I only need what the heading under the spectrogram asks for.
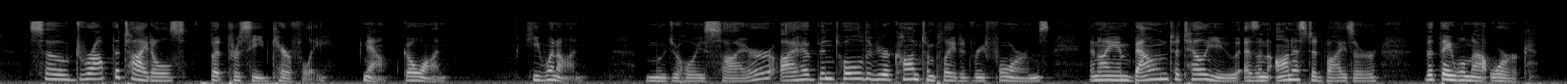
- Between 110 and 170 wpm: Yes, average, 160 wpm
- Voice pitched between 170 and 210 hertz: Yes, medium, 185 Hz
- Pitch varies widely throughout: Yes, wide, 5.8 semitones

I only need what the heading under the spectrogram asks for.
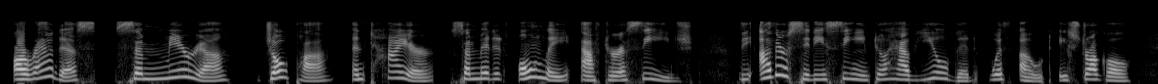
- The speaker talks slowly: Yes, slow, 110 wpm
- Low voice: No, high, 230 Hz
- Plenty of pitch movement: Yes, wide, 5.7 semitones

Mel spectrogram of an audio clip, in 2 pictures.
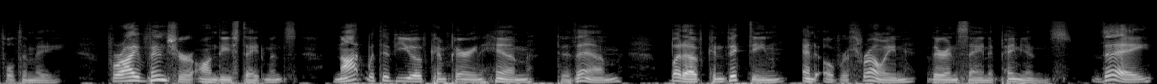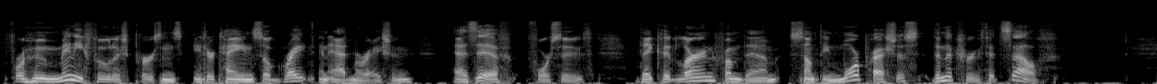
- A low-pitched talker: Yes, low, 115 Hz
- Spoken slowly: No, average, 145 wpm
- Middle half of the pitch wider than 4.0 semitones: Yes, average, 4.6 semitones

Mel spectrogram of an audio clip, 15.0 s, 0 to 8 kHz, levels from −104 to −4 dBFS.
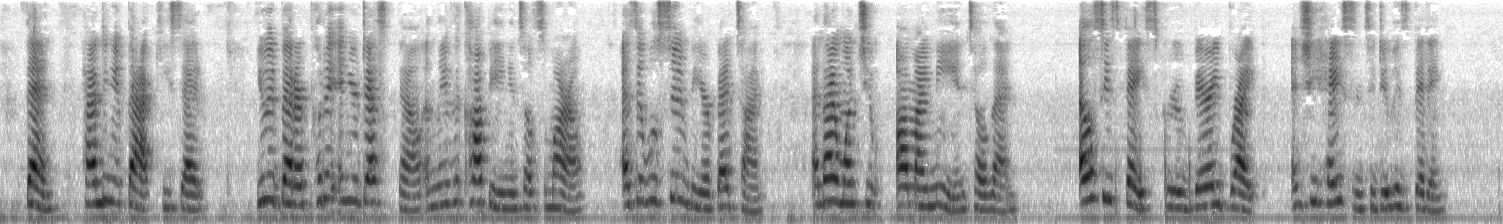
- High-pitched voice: Yes, high, 245 Hz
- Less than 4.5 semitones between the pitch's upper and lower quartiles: No, wide, 5.5 semitones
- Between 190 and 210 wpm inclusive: Yes, average, 200 wpm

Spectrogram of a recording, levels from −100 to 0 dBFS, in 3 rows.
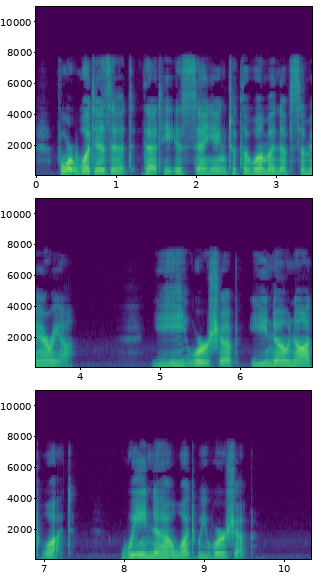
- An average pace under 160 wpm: Yes, average, 140 wpm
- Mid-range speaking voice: Yes, medium, 155 Hz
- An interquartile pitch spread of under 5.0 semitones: Yes, average, 2.7 semitones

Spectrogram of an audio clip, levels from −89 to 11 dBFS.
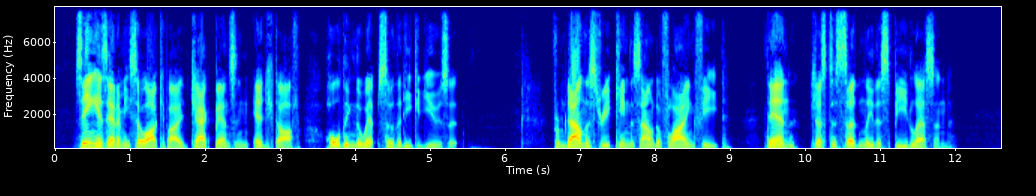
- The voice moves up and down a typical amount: Yes, average, 3.7 semitones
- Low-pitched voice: Yes, low, 125 Hz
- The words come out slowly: No, average, 165 wpm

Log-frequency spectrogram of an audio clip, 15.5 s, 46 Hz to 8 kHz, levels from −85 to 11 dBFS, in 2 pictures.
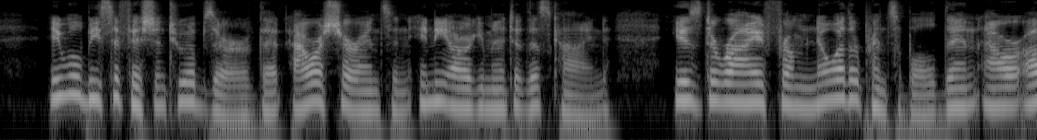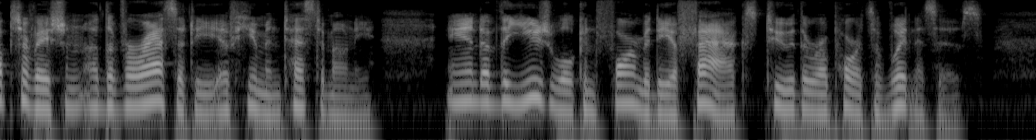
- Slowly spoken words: No, average, 160 wpm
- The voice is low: No, medium, 155 Hz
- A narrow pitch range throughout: No, average, 5.2 semitones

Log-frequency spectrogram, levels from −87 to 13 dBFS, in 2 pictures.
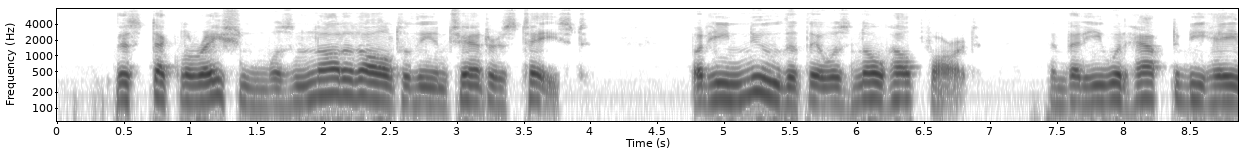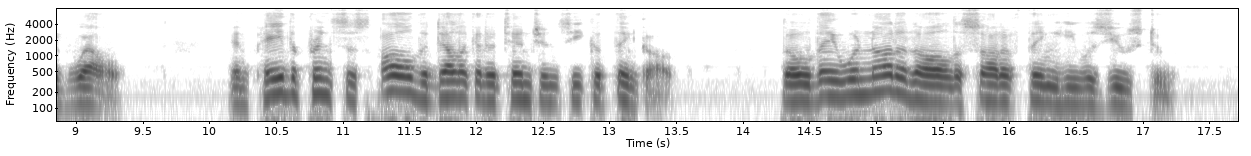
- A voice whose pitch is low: No, medium, 145 Hz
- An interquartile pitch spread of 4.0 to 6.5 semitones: No, average, 3.2 semitones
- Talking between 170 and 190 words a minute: Yes, average, 185 wpm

